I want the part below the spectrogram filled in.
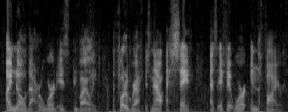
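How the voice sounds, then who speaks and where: A man voicing a proud, excitable king who talks in loud exclamations. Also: mid-range voice, moderate pace, slight background noise, voice pushed down, poor audio. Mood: grateful. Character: proud, excitable middle-aged male king.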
